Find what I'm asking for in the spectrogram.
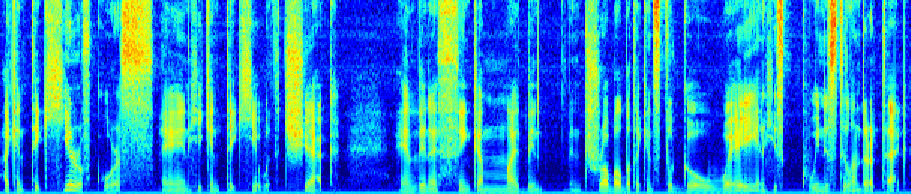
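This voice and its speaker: A Russian-born man talks in a heavily gravelly, fry-laden voice. He chats on a live stream in a loose, rambling way, thinking aloud over chess puzzles into a desk mic. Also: medium pitch, steady tone, measured pace, pushed and bright. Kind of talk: casual live-stream chat.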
